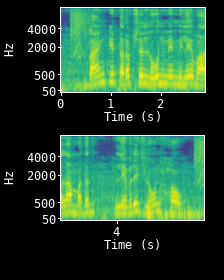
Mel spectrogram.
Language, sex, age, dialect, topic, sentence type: Bhojpuri, male, 18-24, Western, banking, statement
